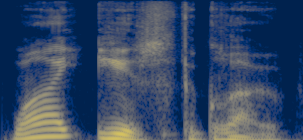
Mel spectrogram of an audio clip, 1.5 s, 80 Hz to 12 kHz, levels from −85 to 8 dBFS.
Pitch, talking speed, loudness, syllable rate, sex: 105 Hz, 160 wpm, -17 LUFS, 3.9 syllables/s, male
